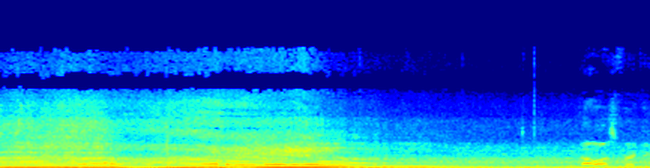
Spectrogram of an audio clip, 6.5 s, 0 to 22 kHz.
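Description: A Porsche GT4 RS sports car roars past with a rising engine note through several quick gear changes, then fades into the distance as people react excitedly over it.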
